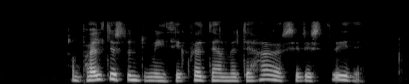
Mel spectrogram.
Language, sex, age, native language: Icelandic, female, 40-49, Icelandic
